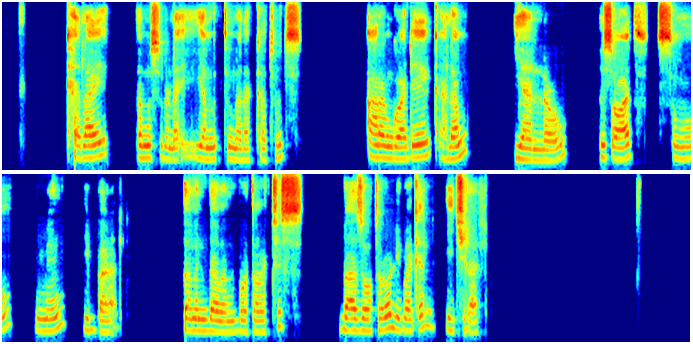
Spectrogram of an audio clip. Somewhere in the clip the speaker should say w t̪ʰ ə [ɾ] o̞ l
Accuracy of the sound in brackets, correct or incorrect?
correct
